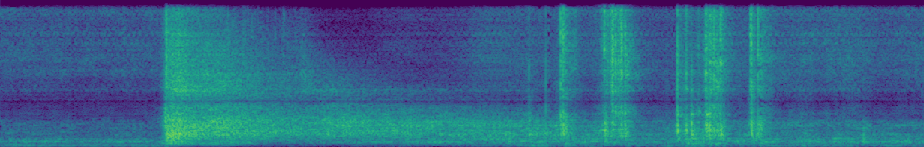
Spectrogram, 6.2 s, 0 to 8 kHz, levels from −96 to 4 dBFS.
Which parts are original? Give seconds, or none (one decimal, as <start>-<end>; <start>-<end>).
1.5-2.0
